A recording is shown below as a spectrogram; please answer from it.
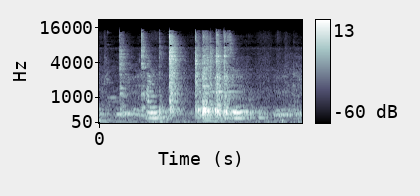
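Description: Voices and music in the background, with a few sharp clinks of a steel ladle against a steel cooking pot as food is served.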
